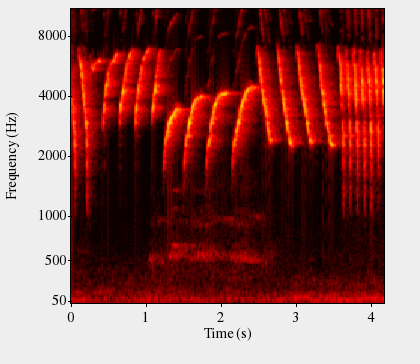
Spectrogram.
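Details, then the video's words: Rolling canary song played to coax reluctant canaries into singing: sequences of swooping, rising-falling whistled notes at varied pitches, ending in a fast trill. "Kenari Gacor cuit-cuit ngerol, pancingan untuk burung kenari malas bunyi"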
